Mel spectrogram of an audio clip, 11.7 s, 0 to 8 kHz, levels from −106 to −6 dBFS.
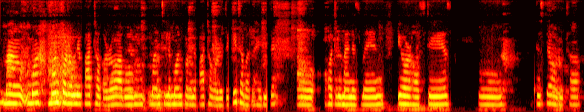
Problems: constant background noise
